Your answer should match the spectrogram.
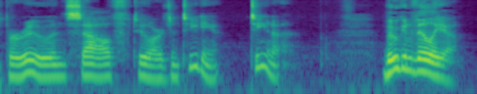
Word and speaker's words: Bougainvillea: Bougainvillea, you do want to stress on the third syllable, the V syllable. Bougainvillea.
